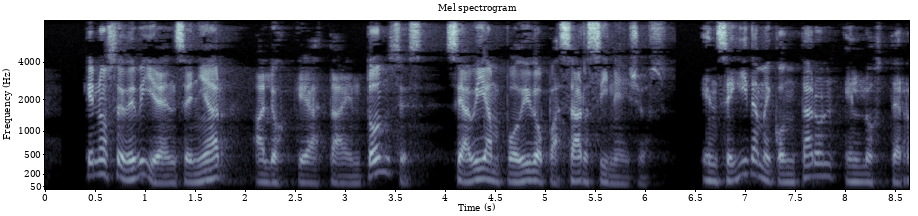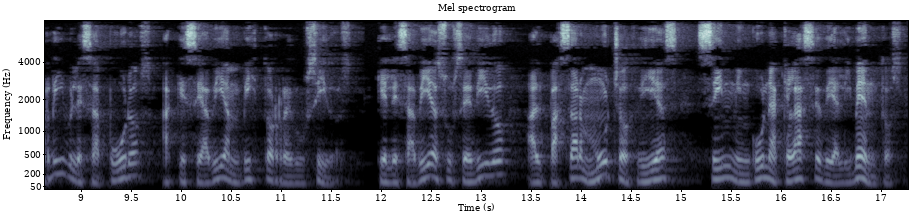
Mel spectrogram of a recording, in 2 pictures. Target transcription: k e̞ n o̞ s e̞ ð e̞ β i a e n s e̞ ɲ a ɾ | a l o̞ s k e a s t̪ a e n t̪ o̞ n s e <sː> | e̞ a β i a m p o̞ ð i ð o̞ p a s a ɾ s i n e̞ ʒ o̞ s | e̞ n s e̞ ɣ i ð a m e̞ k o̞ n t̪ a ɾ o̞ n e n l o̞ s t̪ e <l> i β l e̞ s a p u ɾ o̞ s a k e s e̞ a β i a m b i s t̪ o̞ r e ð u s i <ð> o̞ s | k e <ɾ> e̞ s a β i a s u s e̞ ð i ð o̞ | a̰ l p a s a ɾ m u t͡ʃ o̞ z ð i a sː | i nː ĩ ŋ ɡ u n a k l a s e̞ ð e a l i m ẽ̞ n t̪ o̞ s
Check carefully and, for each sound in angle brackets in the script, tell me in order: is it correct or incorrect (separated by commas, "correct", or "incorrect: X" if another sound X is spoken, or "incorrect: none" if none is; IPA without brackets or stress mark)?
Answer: correct, incorrect: r, correct, incorrect: l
